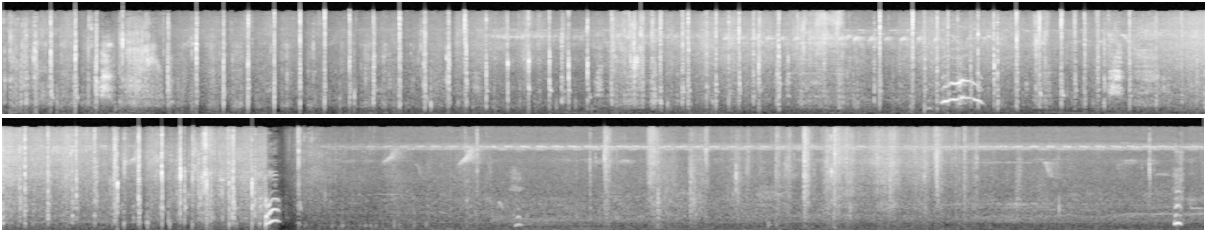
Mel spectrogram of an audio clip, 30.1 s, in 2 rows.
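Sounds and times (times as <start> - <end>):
chewing and lip-smacking: 0.0 - 18.2.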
